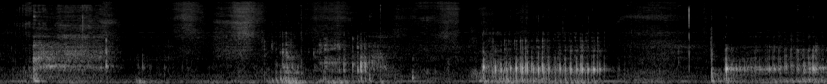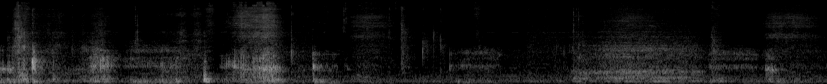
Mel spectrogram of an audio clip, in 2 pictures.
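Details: A British Bulldog snoring: rough, low rasping breaths in uneven bursts with pauses between, a few louder snorts standing out; a person speaks briefly nearby.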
